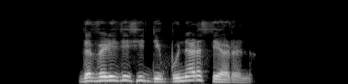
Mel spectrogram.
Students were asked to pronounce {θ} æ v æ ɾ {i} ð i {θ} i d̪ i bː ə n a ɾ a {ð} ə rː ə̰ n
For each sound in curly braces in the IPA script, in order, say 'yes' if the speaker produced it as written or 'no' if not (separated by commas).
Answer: no, yes, yes, no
